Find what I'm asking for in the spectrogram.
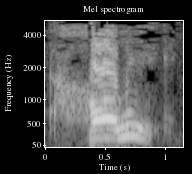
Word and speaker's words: Halmi: Homey. H-A-L-M-I.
